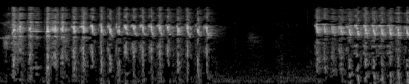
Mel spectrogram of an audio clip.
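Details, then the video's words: White-rumped shama song meant to stir silent, sluggish caged birds into singing: a fast, high, buzzy rattle of about four pulses per second for two seconds, a short pause, then the rattle again. "Musik terapi untuk murai bisu dan loyo"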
